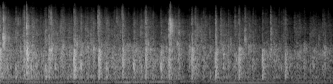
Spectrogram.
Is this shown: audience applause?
yes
